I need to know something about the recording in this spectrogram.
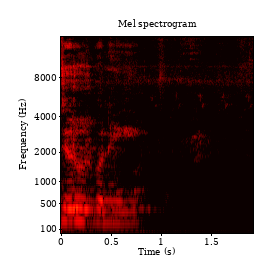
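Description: A young woman speaks briefly, close up.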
